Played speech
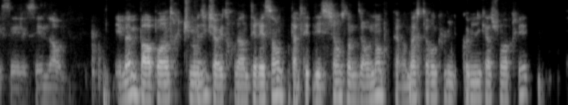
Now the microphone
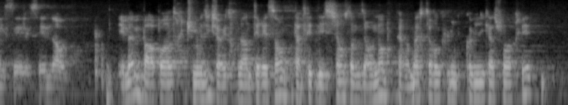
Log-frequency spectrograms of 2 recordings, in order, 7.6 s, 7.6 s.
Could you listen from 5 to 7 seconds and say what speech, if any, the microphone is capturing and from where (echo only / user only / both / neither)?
echo only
